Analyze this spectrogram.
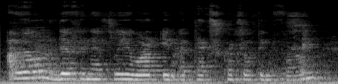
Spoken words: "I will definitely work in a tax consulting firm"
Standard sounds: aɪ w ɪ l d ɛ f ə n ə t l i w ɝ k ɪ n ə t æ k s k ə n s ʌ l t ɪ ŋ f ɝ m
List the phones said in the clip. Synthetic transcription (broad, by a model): aɪ w ɪ l d ɛ f ə n ə t l i w ɝ k ɪ n ə t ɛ k s k ə n s ʌ l t ɪ ŋ f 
